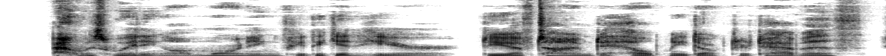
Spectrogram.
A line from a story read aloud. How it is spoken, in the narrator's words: she whispered in his ear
